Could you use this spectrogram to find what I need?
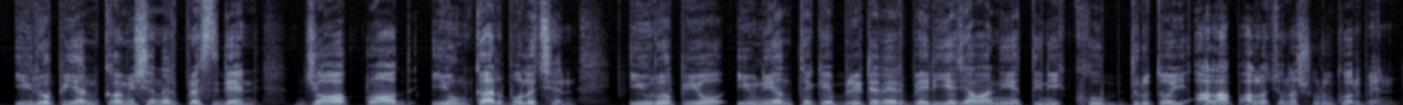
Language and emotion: Bengali, neutral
